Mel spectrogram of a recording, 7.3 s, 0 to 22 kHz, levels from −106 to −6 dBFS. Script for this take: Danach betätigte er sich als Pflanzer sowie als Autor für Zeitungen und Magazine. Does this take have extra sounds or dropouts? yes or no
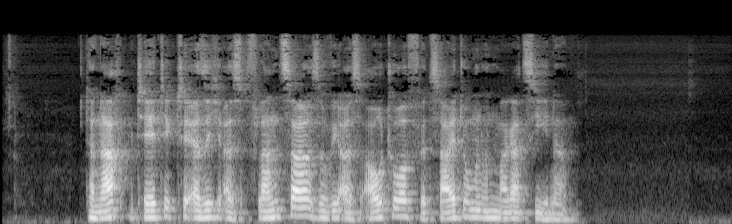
no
